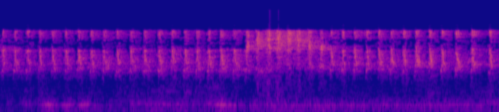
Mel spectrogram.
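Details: Lovebird singing gacor as a master for other birds: rhythmic, high-pitched chattering notes at about four per second, continuous and strong, peaking briefly in loudness mid-way.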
